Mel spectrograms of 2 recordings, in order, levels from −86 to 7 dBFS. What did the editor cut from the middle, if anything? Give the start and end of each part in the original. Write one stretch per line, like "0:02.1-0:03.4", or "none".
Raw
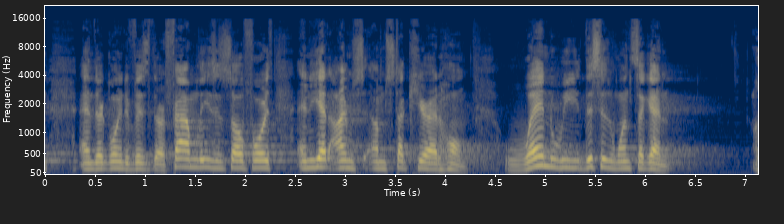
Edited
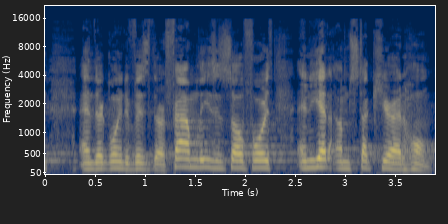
0:02.9-0:03.2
